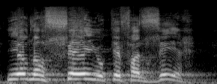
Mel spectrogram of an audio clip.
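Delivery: a grieving mother's near-sung wail of despair; anguished cry. Retold or imitated. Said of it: "e ela disse".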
